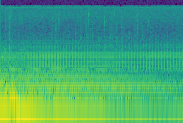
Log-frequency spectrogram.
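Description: A low plucked double bass note left to ring, fading slowly and steadily away.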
